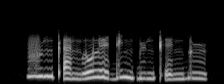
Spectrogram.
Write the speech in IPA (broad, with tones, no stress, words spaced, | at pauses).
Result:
vʉ˦ŋkʼæ˨ŋlo˦le˨ di˦˨ŋɓy˨ŋ kʼe˨˦ŋɡʉ˦˨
